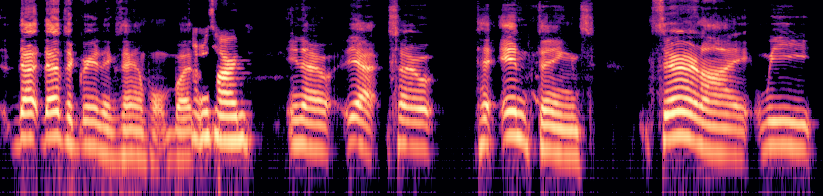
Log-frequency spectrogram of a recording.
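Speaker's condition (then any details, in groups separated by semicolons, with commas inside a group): Cerebral palsy; from birth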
